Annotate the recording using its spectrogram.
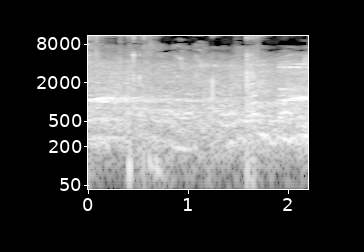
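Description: Faint background voices of people, with no clear words, and one dull thump about half a second in.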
